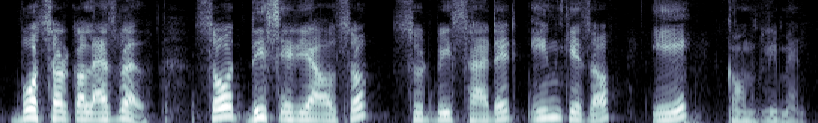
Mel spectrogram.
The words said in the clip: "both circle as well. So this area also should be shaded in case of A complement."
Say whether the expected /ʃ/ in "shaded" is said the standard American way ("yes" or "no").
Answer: no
